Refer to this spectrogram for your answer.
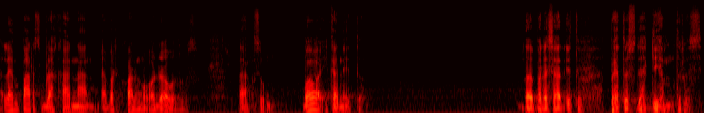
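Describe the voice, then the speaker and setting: A man preaching a sermon in church, animated, swinging between loud emphasis and quiet asides. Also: mid-range voice, creaky. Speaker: pastor.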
